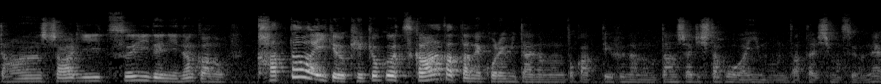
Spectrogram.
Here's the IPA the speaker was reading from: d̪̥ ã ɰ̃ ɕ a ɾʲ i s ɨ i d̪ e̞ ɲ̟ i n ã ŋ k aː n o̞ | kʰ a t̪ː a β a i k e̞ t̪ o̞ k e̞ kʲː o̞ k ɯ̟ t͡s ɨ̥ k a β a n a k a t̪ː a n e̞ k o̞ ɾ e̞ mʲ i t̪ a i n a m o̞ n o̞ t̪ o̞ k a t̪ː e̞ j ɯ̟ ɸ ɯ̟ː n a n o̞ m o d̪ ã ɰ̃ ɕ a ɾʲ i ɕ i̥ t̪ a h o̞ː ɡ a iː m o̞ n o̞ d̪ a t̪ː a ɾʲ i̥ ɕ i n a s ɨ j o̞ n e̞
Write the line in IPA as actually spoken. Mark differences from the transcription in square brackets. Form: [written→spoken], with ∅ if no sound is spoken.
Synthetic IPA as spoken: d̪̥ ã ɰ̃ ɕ a ɾʲ i [s→t͡s] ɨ i d̪ e̞ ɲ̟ i n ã ŋ k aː n o̞ | kʰ a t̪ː a β a [i→iː] k e̞ [t̪→d̪] o̞ k e̞ kʲː o̞ k ɯ̟ t͡s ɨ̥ k a β a n a k a t̪ː a n e̞ k o̞ ɾ e̞ mʲ i t̪ a i n a m o̞ n o̞ t̪ o̞ k a t̪ː e̞ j ɯ̟ ɸ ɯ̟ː n a n o̞ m o d̪ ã ɰ̃ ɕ a ɾʲ i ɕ i̥ t̪ a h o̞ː ɡ a iː m o̞ n o̞ d̪ a t̪ː a ɾʲ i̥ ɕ i [n→m] a s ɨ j o̞ n e̞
